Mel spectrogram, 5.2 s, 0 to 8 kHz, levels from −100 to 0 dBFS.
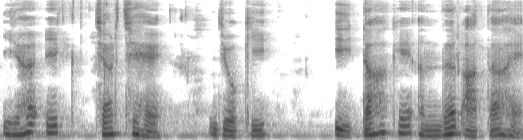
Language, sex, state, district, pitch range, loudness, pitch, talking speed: Hindi, male, Uttar Pradesh, Etah, 105-135 Hz, -34 LUFS, 115 Hz, 125 wpm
